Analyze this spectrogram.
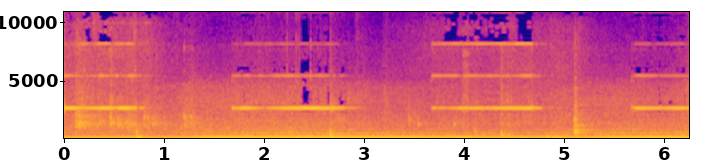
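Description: A laundry machine's electronic beep repeating, about one second on and one off, over a steady low hum of machines running. Beneath it are faint rustles and light knocks of damp laundry being pulled out of a front-load washer into a wire cart.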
